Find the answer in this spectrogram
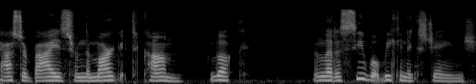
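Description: A woman speaks at a moderate pace and a fairly low pitch in a plain, everyday voice. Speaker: poet and musician. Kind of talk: poetry reading with a warm, intimate, spoken-word intro. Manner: playful, with bursts of laughter.

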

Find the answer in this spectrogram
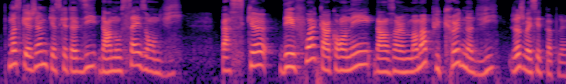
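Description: With lively intonation and an unremarkable speaking voice, a woman at medium pitch talks at a fairly slow pace. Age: 30s. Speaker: churchgoer. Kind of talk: testimony. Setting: church.

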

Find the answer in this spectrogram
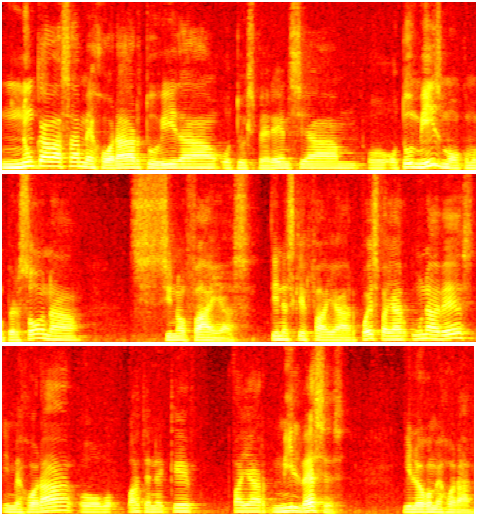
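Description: Speaking at a fairly slow pace, a man with an ordinary speaking voice has a fairly high pitch and ordinary pitch variation. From US Midwest, Kansas City. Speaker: credit repair business owner. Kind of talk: interview.

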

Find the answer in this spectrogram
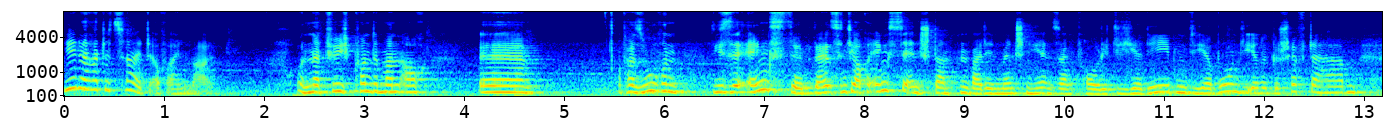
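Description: At a moderate pace, a woman speaks with lively intonation and a high pitch, leaving long, frequent pauses amid audible room echo. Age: 60s. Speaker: community police officer. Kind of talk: interview. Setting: in-person interview on location.

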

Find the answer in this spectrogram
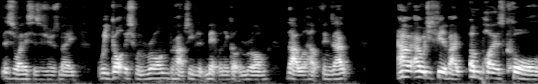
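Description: Speaking fairly quickly, a man with a dark, mellow tone varies his pitch in an ordinary way. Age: 20s. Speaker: football history podcast co-host. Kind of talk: casual chat. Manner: animated.

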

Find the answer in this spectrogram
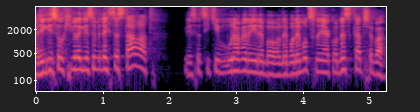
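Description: A man speaks at a very fast pace in a fairly high voice with ordinary pitch variation. The background is quiet. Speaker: pastor. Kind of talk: sermon.

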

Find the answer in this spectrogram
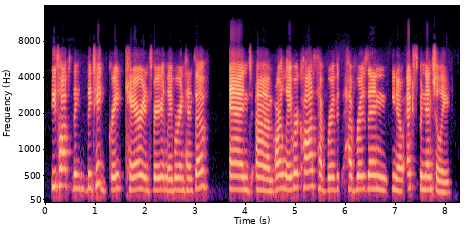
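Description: A bright, sharp tone with a US West Coast accent, fairly even intonation and a moderate pace. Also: woman, high pitch for a woman. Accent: US West Coast American. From US Pacific Northwest, Yakima Valley, Washington. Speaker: agricultural science communicator. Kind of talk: podcast interview.

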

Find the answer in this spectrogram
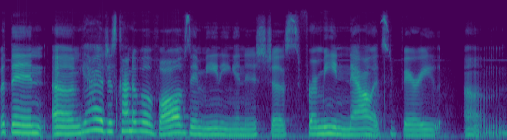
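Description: A woman's medium-pitched voice with an American accent and very wide pitch swings. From Oklahoma City, Oklahoma. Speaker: rapper. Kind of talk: casual interview.

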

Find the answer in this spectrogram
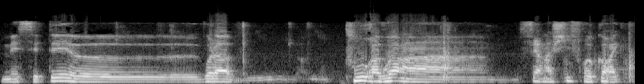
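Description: Speaking very slowly with fairly even intonation and long, frequent pauses, a man is heard over noticeable background noise. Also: medium pitch for a man. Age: 40s. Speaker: wildlife photographer. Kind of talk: interview. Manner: hesitant, many fillers.

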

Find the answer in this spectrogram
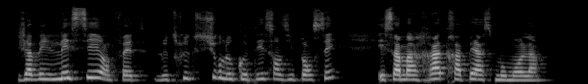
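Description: A woman's fairly high voice, a plain, everyday voice, with ordinary pitch variation and a fairly slow pace. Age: 30s. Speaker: podcast host, confidence coach. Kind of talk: personal storytelling monologue. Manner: casual, conversational.

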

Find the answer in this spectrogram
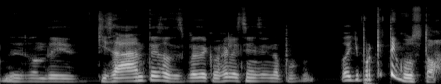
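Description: A man with a Mexican accent, fairly high pitch and ordinary pitch variation, in a dry, close sound with no echo. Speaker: podcast co-host. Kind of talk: casual chat.

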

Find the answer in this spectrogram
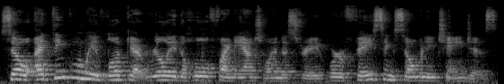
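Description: Against noticeable background noise and audible room echo, a woman with an American accent speaks with ordinary pitch variation. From US Upper Midwest, northern Minnesota. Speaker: company founder and industry expert. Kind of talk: interview.

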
